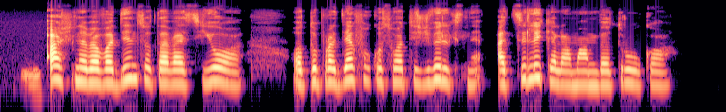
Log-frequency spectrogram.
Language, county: Lithuanian, Klaipėda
